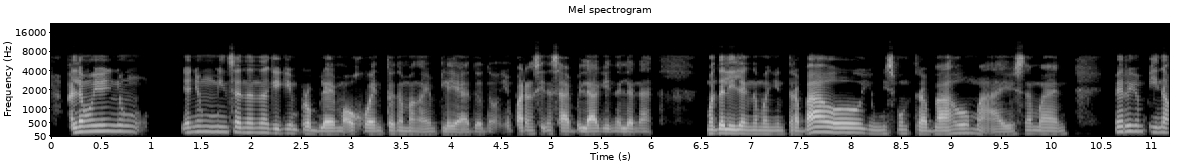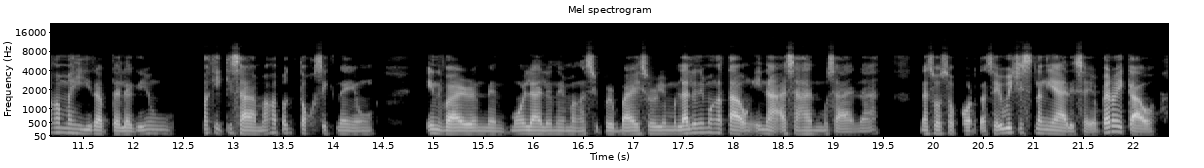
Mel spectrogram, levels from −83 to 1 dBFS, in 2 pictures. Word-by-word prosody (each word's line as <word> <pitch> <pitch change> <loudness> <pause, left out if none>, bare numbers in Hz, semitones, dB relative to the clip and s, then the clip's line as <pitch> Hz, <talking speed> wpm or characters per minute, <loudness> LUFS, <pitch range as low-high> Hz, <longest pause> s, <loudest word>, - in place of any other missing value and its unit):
Alam 185 +4 +3
mo - - 0
'yan 205 0 -1
yung 195 -1 -7 0.5
'yan 170 +4 -4
yung 190 - -6
minsan 180 -2 -1
na 165 - -2
nagiging 145 -4 -3
problema 110 -3 -1
o 120 - +1
kuwento 110 +1 -3
ng 115 - -6
mga 105 -3 -7
empleyado 95 -2 -5
'no. - - -14
Yung 100 - -17
parang 110 +1 0
sinasabi 110 -3 -1
lagi 105 -1 +1
nila 100 -1 -4
na, 100 0 -7 0.6
madali 135 0 +3
lang 130 -2 +1
naman 120 -1 -5
yung 115 - -8
trabaho, 160 - +4
yung 125 -4 -10
mismong 125 +1 -2
trabaho 115 +4 0
maayos 105 -6 -3
naman. 115 -1 -6 0.4
Pero 185 +2 -1
yung 200 - -6
pinakamahirap 155 -7 -2
talaga 110 -1 -1
yung 130 +1 -8 0.3
pakikisama 115 -1 +2
kapag 145 -1 -7
toxic 125 -2 -2
na 115 - -3
yung 110 0 -6 0.6
environment 115 -4 +2
mo. 120 +1 -2
Lalo 120 -1 +2
na 115 -1 -7
yung 110 - -6
mga 110 - +1
supervisor, 115 +2 0
yung 120 0 -6
lalo 135 +4 +5
na 155 - -2
yung 160 0 -5
mga 150 - -2
taong 120 -1 +4
inaasahan 115 -3 +3
mo 120 - -4
sana, 105 +1 -2 0.4
na 125 - -1
susuporta 125 -3 -1
sa - - +1
'yo, 145 - +1
which 160 -1 +4
is - - +9
nangyari 120 -7 +3
sa - - +5
'yo. - - -6
Pero 165 +4 +7
ikaw, 100 - +4
120 Hz, 185 wpm, -24 LUFS, 110-140 Hz, 0.6 s, is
